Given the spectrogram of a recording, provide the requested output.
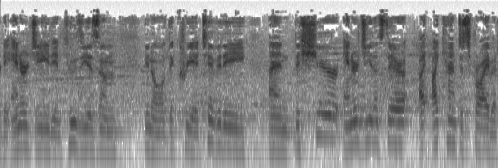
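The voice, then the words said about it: Irish accent. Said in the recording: “Obviously, I have an Irish accent”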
